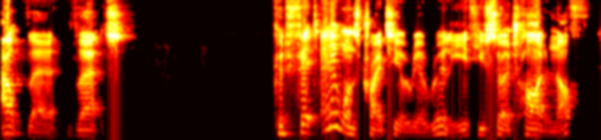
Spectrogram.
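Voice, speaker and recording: The speaker is a man. He has a British accent. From Britain. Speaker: booktuber. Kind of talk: casual vlog monologue. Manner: hesitant with frequent fillers.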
